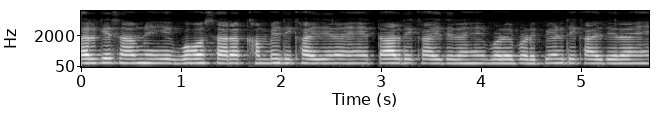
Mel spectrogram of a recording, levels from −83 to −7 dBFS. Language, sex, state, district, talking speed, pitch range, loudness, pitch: Hindi, female, Uttar Pradesh, Jyotiba Phule Nagar, 240 wpm, 210-220 Hz, -19 LUFS, 215 Hz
